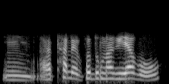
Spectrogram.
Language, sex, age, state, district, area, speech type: Bodo, female, 45-60, Assam, Baksa, rural, conversation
